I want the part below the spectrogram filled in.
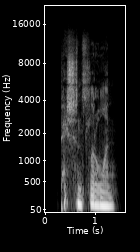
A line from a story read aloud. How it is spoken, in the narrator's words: whispered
